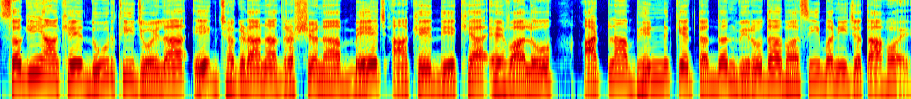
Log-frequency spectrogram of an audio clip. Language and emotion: Gujarati, neutral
